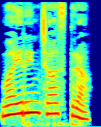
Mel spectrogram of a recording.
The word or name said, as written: ವೈರಿಂಚಾಸ್ತ್ರ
